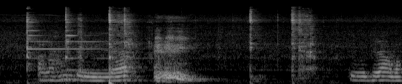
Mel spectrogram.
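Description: Potato pieces fry and sizzle in a pan while being stirred, with sharp clinks of the utensil against the pan and a voice sounding intermittently over the frying.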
